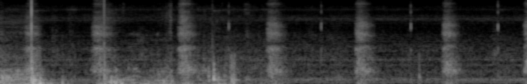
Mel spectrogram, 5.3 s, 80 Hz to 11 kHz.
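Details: A 15-year-old, 4.4 kg male Chihuahua with persistent cough a month after tracheal surgery, with an extraluminal prosthesis and permanent tracheostomy. Stertorous upper airway noise from laryngeal paralysis and collapse with dynamic pharyngeal narrowing on expiration.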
